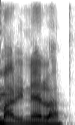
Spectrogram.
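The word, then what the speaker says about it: Marinela: Marinella.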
